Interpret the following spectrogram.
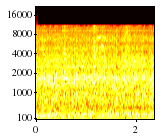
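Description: Passenger van's engine running with a steady low hum, heard from inside the cabin.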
